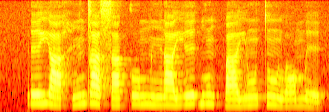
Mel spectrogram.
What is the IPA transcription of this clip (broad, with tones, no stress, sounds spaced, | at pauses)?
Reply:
ɾ e˧ j a˨ h ĩ˨˦ d a˦˨ s a˧ k o˦ m ĩ˧ ɾ a˧ j e˦ ɡ ũ˦˨ k͡p a˧ j ũ˦ t ũ˦˨ l ɔ˧ m e˨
